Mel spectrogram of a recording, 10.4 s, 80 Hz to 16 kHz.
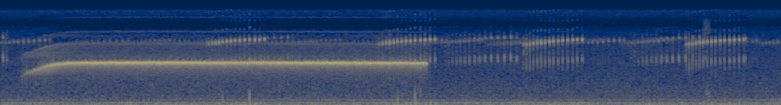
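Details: American toad, a species of varied terrestrial habitats whose long monotone trill can last 30 seconds, played back: a loud, steady, unbroken trill holding one pitch for about five seconds. Afterwards, fainter repeated rising chirps come from boreal chorus frogs in the background.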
